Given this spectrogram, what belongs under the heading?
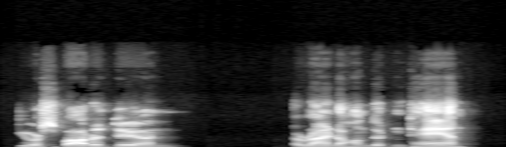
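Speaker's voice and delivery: plain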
